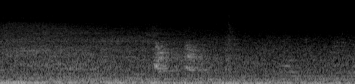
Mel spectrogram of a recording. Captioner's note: bark bark!!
